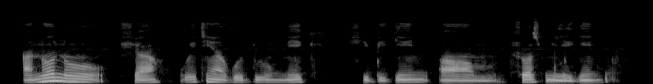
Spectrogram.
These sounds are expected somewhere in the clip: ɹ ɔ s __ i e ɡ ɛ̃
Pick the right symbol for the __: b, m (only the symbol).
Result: m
